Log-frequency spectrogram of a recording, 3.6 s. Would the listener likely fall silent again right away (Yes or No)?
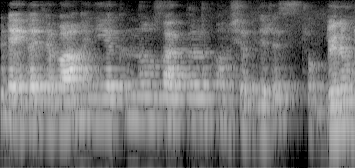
No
